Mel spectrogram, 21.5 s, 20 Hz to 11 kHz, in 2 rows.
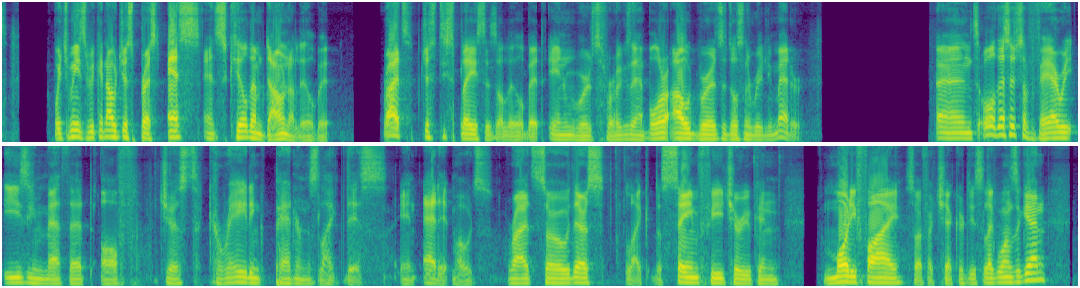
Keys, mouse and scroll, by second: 1.8 s, 12.0 shift+middle click, 16.3 Tab, 16.6 shift+middle click, 17.1 shift+a, 18.4 g, 19.5 Tab, 20.1 F3.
